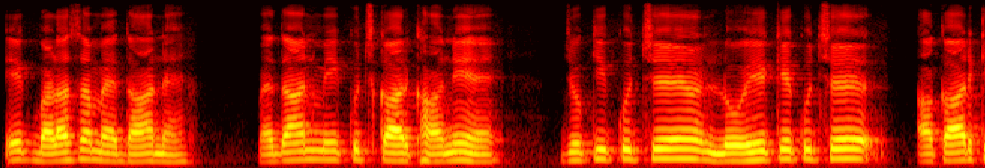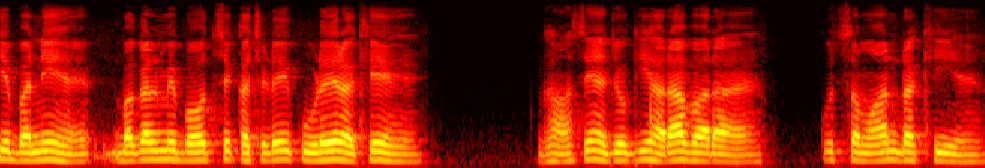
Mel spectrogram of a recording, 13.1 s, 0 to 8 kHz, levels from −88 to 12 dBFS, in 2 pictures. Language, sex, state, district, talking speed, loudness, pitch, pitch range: Hindi, male, Bihar, Bhagalpur, 170 wpm, -17 LUFS, 145 Hz, 130-155 Hz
